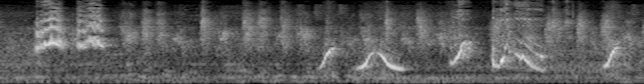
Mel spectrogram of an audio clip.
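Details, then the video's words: Baby African grey parrot trying to talk and copy its owners, mixing harsh squawks with several clear whistled notes that swoop up and down, repeated every second or so. "Baby African Grey’s first atttempt to talk and mimic us"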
